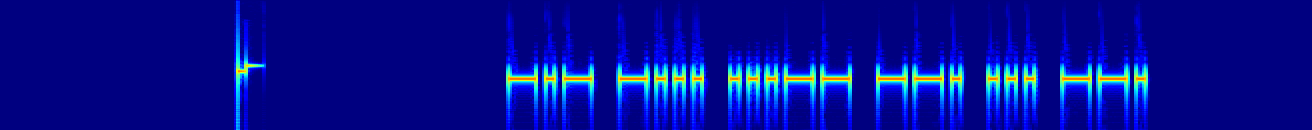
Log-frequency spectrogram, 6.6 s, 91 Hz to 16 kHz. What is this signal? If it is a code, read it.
Morse code, heard as a keyed tone, about 25 wpm, 700 Hz. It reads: KB3GSG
